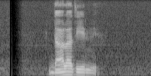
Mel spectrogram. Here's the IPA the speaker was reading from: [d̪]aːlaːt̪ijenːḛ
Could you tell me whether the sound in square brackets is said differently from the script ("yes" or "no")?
no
